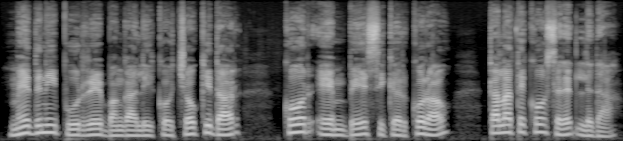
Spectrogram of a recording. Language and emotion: Santali, neutral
